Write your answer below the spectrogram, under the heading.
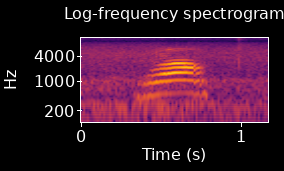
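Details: Calico cat perched on a table in a park, basking in the evening sun, gives a single short meow lasting about half a second, rising then falling, with clear harmonics over a quiet, steady outdoor background.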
